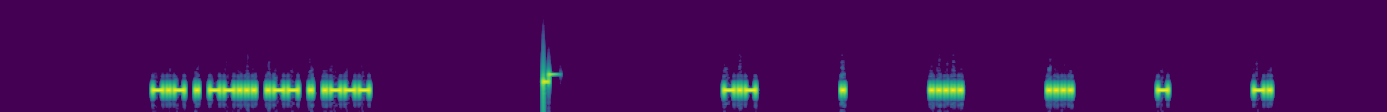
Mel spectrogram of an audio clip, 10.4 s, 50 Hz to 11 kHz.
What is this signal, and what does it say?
Morse code, heard as a keyed tone, about 44 wpm, spaced as for 19 wpm, 700 Hz. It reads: KE7WEJ KE5HTN
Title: USA Call Signs - 6 Characters - 8x Character Spacing - 45wpm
